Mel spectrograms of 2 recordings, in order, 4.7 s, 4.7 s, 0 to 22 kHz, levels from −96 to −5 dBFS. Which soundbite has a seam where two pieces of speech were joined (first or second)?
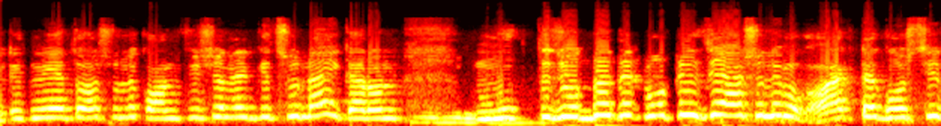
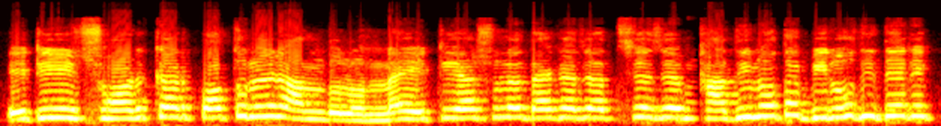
second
